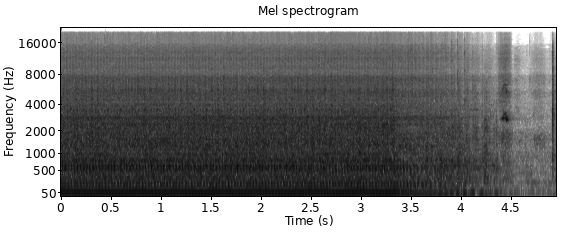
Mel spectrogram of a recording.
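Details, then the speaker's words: Rebuilt Isuzu 4BD1T diesel in Hitachi EX120-2 excavator, first start, idling with intake off: dense steady rattle over low drone from bolts at the engine's rear coming loose. "I hear some rattling coming from the back I think the uh these bolts are coming loose let me tighten these up"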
